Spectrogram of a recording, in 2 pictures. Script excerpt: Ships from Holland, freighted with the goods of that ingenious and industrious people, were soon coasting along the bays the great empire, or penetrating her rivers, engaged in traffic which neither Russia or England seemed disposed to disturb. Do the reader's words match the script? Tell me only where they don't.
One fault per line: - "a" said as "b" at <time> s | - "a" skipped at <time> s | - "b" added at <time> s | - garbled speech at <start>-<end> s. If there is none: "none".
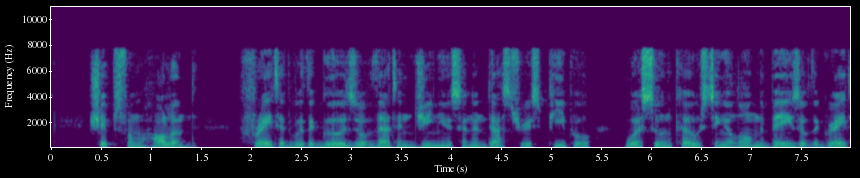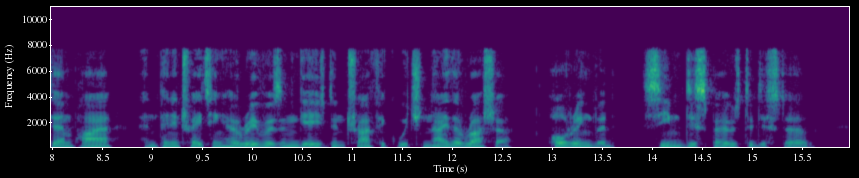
- "of" added at 7.5 s
- "or" said as "and" at 8.9 s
